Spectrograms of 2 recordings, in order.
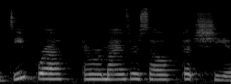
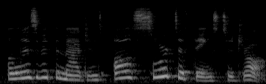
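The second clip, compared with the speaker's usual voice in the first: ordinary delivery, nothing marked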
